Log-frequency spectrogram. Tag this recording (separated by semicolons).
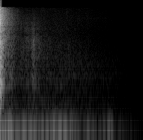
Concrete; Masmo; Outside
